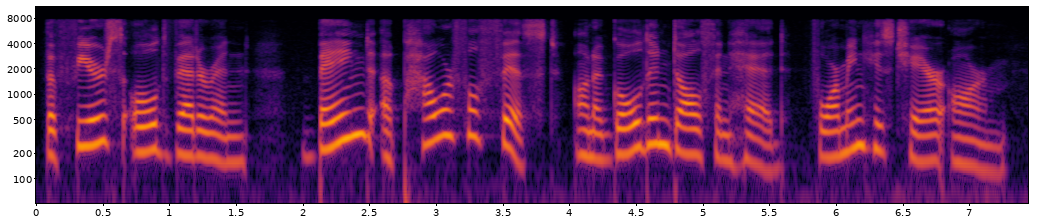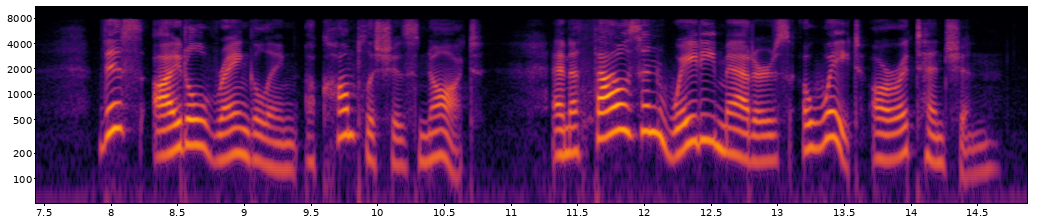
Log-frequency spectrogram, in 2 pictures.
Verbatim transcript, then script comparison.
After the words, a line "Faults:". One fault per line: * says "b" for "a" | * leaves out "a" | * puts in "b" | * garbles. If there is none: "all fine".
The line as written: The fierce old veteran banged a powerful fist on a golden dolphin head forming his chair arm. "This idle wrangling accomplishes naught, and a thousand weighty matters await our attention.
The fierce old veteran banged a powerful fist on a golden dolphin head forming his chair arm. "This idle wrangling accomplishes naught, and a thousand weighty matters await our attention.
Faults:
all fine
